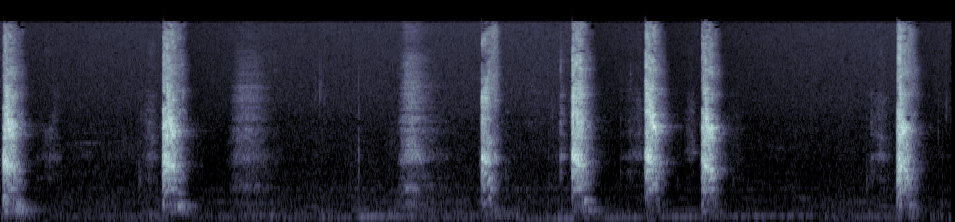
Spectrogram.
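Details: A Boston Terrier's first bark, apparently wanting a bath: short, sharp barks, several in quick succession.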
